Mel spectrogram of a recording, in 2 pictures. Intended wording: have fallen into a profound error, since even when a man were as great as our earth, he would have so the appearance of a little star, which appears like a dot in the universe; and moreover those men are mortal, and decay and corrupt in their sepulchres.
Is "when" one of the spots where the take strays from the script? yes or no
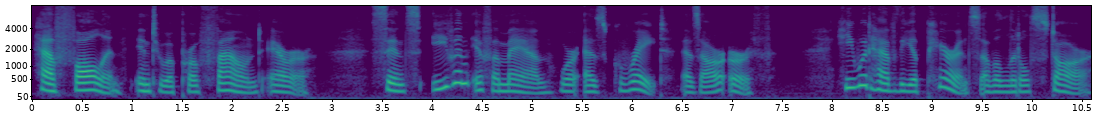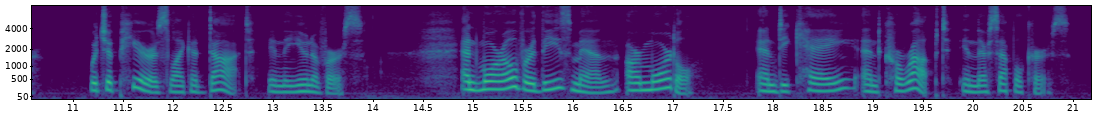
yes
